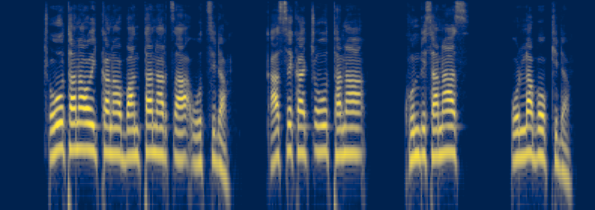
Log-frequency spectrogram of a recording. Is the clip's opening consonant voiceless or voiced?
voiceless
